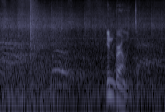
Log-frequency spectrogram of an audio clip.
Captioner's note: high-fives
